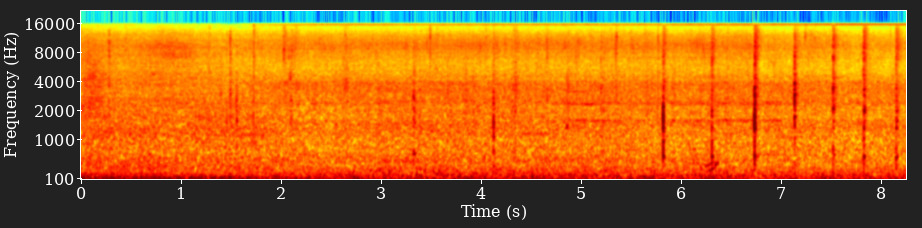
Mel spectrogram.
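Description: Beef steak sizzling on a fire-heated stone slab: a steady hiss, with sharp crackling pops that come more often from about halfway through.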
